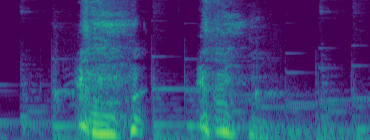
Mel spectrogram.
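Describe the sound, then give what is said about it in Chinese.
A person performs two harsh, rasping coughs for a feverish, unwell character. The coughs are close together and moderately loud, and a softer throat sound trails after them. “他忍不住咳嗽”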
